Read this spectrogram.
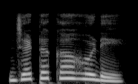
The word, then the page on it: ಜಟಕಾಹೊಡೆ: kannada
